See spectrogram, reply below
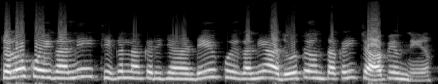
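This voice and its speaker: A woman with a Punjabi accent playing a resentful sister-in-law in a family drama, curt and sharp with her visitor. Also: high-pitched, fast talker, faint music behind.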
